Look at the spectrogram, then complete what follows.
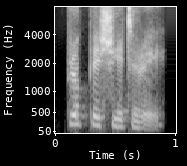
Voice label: "propitiatory", Indian; Dictionary

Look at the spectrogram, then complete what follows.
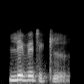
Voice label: "Levitical", Indian

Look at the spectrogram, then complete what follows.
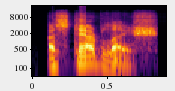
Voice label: "establish", American

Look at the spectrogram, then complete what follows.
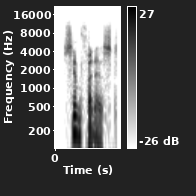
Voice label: "symphonist", American

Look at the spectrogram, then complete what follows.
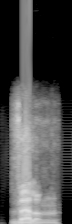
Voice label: "vellum", British

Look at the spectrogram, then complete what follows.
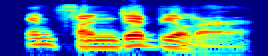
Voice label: "infundibular", American

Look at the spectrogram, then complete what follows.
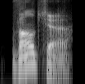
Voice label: "vulture", British

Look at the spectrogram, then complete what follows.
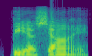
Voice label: "BSI", American

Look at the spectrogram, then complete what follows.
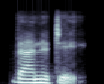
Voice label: "vanity", Indian

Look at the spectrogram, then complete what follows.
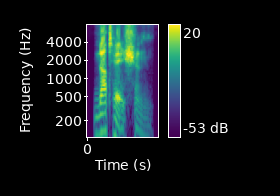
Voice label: "nutation", American

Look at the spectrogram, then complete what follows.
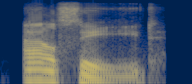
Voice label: "allseed", British

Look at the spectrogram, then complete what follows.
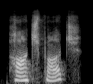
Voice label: "hotchpotch", Indian

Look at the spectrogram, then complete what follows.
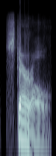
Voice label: "sterol", American

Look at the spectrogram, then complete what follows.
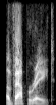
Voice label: "evaporate", American

